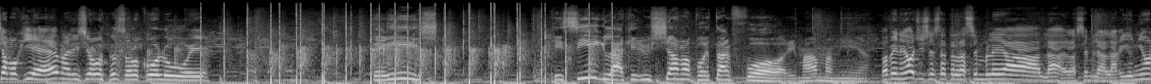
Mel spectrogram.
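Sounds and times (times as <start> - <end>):
speech: 0.0 - 3.1, 3.7 - 4.8, 5.5 - 11.5
clapping: 1.7 - 6.3
laughter: 2.4 - 4.4.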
